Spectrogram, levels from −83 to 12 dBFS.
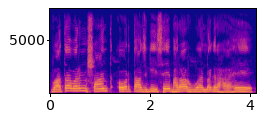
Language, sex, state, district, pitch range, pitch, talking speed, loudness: Hindi, male, Jharkhand, Ranchi, 175-215 Hz, 190 Hz, 145 wpm, -12 LUFS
